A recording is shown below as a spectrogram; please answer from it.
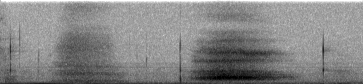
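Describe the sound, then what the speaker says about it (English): A deep breath is drawn and released during a yoga pose, with a soft breathy inhale followed by a fuller, louder exhale swelling in the middle, close to the microphone over a low steady hum. "Take one more breath."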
